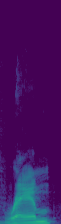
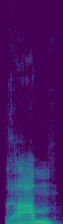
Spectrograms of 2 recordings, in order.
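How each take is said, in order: First: The vowel is not an open 'ah'. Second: The vowel is an open German-style 'ah'. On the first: "instead of" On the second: "I sort of just pronounce the A like an ah, like a German ah"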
